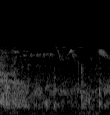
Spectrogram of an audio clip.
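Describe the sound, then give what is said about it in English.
Birds call outdoors in a busy, continuous chorus of clucking, chattering notes, with higher chirps and short rising whistles layered over a steady background hum, with no talking. “Hear those birds?”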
